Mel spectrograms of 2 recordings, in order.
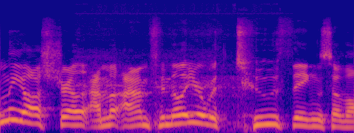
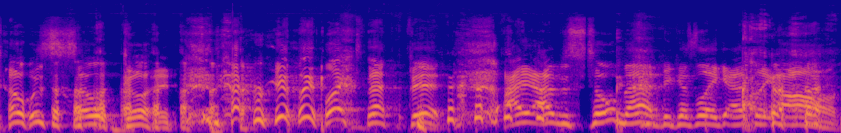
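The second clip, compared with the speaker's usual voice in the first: real delighted laughter breaking into words; laughing; 8 semitones higher, 4 dB louder than usual. Real, not acted. Co-host cracking up at a stolen comedy bit, laughing. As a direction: laugh through it, higher and louder.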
